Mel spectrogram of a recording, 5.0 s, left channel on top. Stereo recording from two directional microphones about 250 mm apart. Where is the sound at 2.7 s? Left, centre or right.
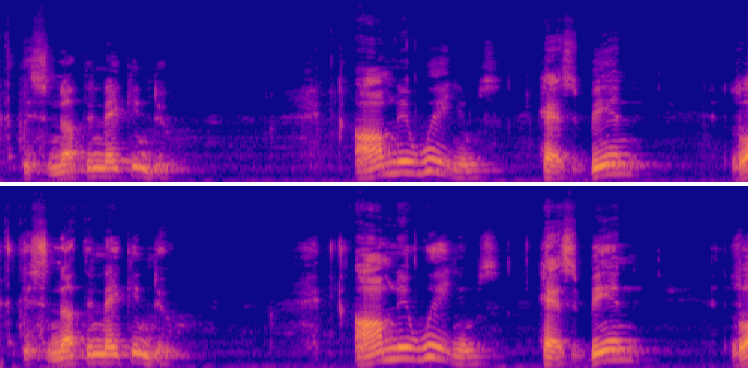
Right.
